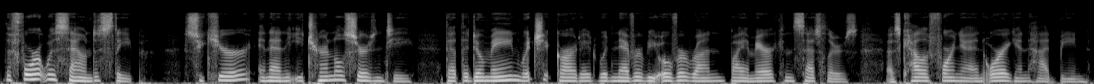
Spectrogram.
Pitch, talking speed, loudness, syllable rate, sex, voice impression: 160 Hz, 160 wpm, -19 LUFS, 5.0 syllables/s, female, very feminine, adult-like, thin, tensed, slightly weak, slightly bright, soft, clear, fluent, cute, intellectual, refreshing, very sincere, calm, very friendly, very reassuring, slightly unique, elegant, slightly wild, sweet, lively, kind, slightly modest, slightly light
